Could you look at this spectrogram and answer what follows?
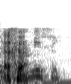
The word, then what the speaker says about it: Takemitsu: ¿Cómo pronunciar Takemitsu? Bueno, en el japonés hay que leerlo como está cuando no se conoce el idioma.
